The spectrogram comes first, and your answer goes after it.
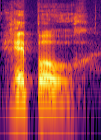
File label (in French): "raipport", patois jura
